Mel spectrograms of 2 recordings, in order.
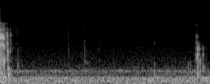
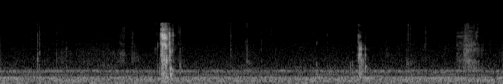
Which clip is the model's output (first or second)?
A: second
